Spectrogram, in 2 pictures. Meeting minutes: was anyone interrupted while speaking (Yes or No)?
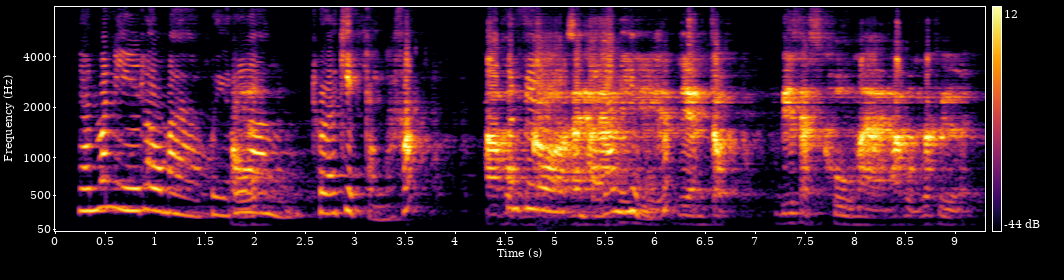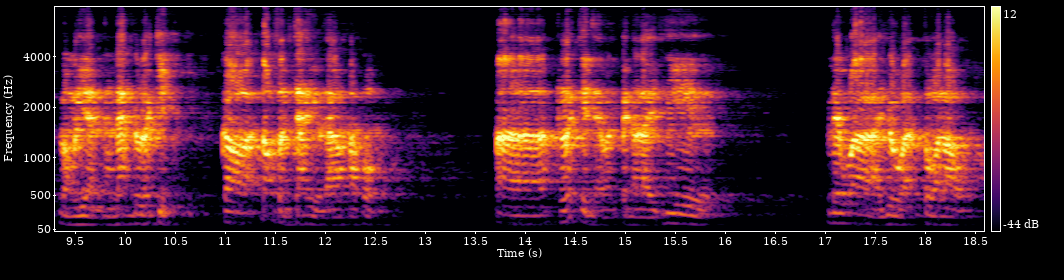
Yes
